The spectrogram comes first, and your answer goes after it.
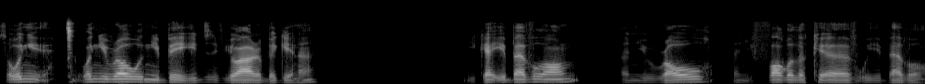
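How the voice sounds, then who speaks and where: With a Yorkshire accent, a man with a fairly low pitch speaks at a moderate pace in a relaxed tone, his intonation fairly even, his loudness swinging widely and his speech broken by long, frequent pauses. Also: quiet background. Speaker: woodturner. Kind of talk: tutorial. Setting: home workshop shed. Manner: casual, relaxed.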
